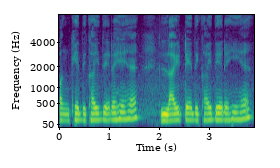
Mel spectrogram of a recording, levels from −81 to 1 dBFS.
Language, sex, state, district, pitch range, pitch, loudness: Hindi, male, Uttar Pradesh, Saharanpur, 125-140 Hz, 130 Hz, -14 LUFS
